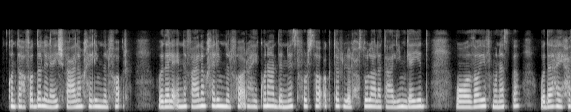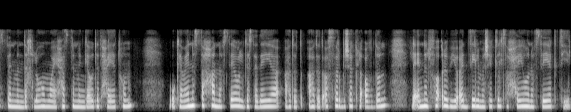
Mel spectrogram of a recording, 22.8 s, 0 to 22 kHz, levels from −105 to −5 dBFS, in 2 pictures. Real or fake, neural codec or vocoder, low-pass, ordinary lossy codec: real; none; 7.2 kHz; none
